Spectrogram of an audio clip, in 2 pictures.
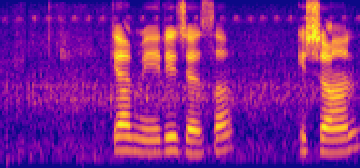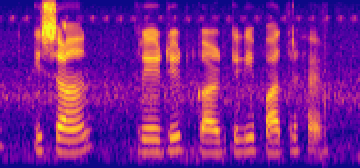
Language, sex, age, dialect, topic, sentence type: Hindi, female, 18-24, Awadhi Bundeli, agriculture, question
